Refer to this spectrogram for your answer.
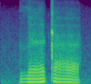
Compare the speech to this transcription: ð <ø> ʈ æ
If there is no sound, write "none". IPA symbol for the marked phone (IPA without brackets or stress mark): ɛ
